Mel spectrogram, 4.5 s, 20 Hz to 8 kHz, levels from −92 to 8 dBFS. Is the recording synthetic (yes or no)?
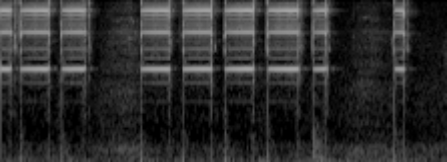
no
